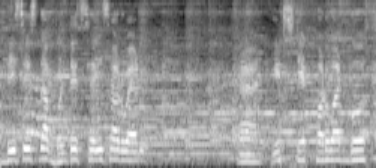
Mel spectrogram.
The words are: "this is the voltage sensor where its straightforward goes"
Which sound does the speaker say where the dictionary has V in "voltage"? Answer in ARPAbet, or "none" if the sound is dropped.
B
